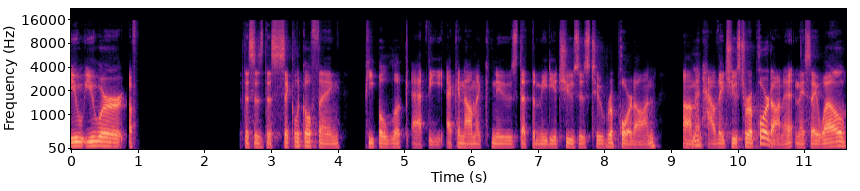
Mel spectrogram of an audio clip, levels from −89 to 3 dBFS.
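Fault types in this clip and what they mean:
long network dropout: after "you were", a short fading fill then 1.5 s of silence, likely lost packets; unlike a brief glitch, 1.6 s never returns.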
